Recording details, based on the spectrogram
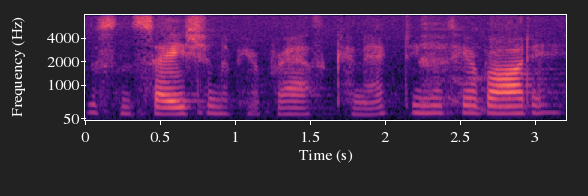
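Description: Calm woman guiding a meditation. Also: mid-range voice. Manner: calm, gentle, unhurried instruction with long pauses. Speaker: meditation teacher. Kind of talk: guided meditation.

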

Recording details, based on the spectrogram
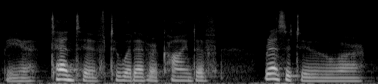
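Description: A woman teaching guided meditation, gently and in measured phrases with long pauses. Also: fairly low pitch, gravelly.

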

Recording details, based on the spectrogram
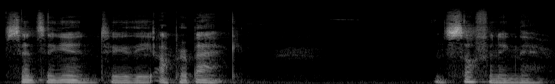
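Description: A man giving guided meditation instructions as a teacher, gently and unhurriedly, with long pauses. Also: deep voice, steady tone.

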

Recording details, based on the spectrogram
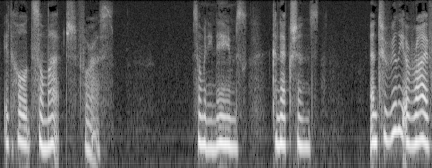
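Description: Woman, meditation teacher, unhurried pauses, gravelly soft voice, gentle guided delivery, dry close sound. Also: medium pitch, dry recording, rough recording. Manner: gentle, measured, with long pauses between short phrases.

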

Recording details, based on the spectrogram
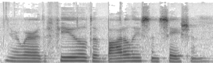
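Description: A woman teaching meditation, guiding listeners gently and unhurriedly, with pauses between short phrases. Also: lowish voice, little pitch movement, muffled recording. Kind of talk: guided meditation.

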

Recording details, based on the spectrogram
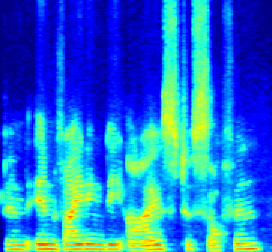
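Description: A woman leading a guided meditation as a teacher, giving gentle, unhurried instructions with long pauses between phrases. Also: medium pitch, little pitch movement, rough recording.

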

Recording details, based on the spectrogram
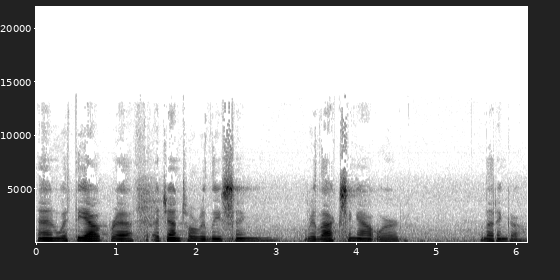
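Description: A woman leads a guided meditation in a low, very even voice. She gives slow, soothing instructions and leaves long pauses between phrases. The recording is dull and lo-fi. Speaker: meditation teacher. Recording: dull lo-fi recording with rumbling background noise.

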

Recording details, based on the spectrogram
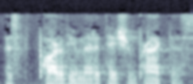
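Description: A man teaching a guided meditation in an unhurried manner, leaving long pauses between short phrases. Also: low-pitched, monotone. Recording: dull, muffled recording.

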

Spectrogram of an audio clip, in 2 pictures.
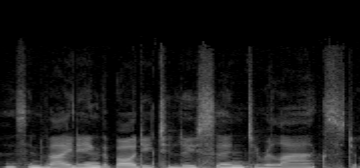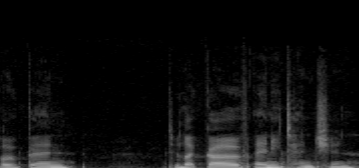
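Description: Slow, mellow woman guiding meditation. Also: fairly low pitch, level tone. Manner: gentle, unhurried, with long pauses between short phrases. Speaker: meditation teacher. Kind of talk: guided meditation.

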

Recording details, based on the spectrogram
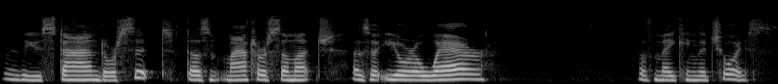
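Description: A woman meditation teacher leading a guided meditation in short, measured phrases with long pauses. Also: mid-range voice, steady tone, darkish tone.

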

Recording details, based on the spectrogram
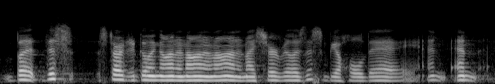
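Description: A woman giving a meditation talk as a teacher, speaking in a reflective, conversational and gently instructive way, with personal anecdotes. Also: lowish voice, little pitch movement, fairly quick. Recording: dull, muffled lo-fi sound.

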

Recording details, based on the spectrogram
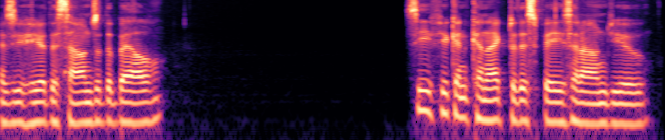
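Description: Slow, even-voiced man guiding meditation. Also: fairly low pitch. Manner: gentle, unhurried, pausing between short phrases. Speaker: meditation teacher. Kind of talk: guided meditation. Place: meditation hall.

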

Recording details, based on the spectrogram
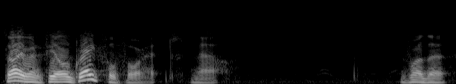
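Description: Older man, low pitch, halting reflective dharma talk, muffled lo-fi recording. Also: sing-song. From United States. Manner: reflective, halting, many restarts. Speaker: Buddhist monk teacher.

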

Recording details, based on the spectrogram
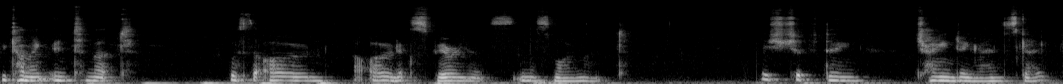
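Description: Woman meditation teacher, real slow, mellow voice, calm, leaves big gaps between little phrases. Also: lowish voice, rough recording. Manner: unhurried, with short phrases and long pauses. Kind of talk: guided meditation, softly spoken instruction.

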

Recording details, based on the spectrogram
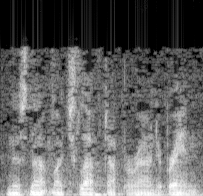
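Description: An extremely low-voiced man leads a guided meditation. He speaks calmly and in a measured way, leaving pauses between short phrases. The recording is somewhat muffled, with a faint noise underneath. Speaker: meditation teacher. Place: meditation center talk.

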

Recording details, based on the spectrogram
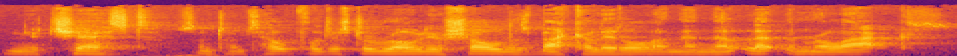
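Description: A man teaching meditation, guiding a sitting in gentle, measured phrases with pauses between them. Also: medium pitch, completely flat delivery, a little hiss or hum. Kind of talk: guided meditation instruction.

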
